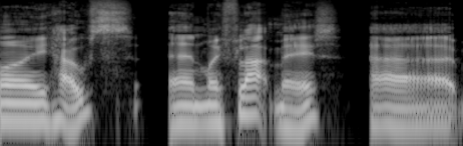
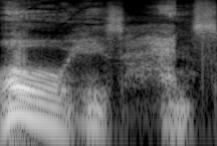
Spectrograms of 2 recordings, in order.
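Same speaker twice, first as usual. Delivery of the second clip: imitated lovely old man's voice, much slower; 3 dB louder than usual. Retelling how a man greeted the speaker, imitating a lovely old man's voice. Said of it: "he's a lovely old boy's kind of voice".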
